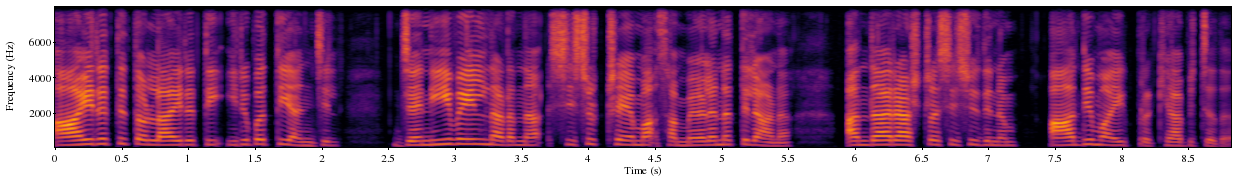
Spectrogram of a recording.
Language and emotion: Malayalam, neutral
